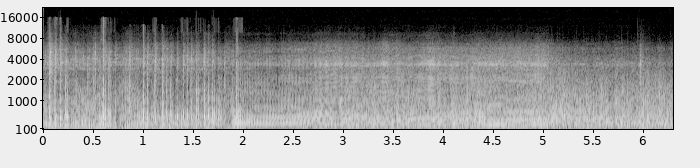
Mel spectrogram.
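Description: Dirt bike engine under throttle. There are sharp knocks in the first two seconds, then the engine revs up with a rising, wavering pitch as the bike picks up speed.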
